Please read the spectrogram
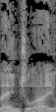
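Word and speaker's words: Angel-A: I mentioned that back-to-back with Angel A, or Angela, depending on how you want to pronounce it, which is the new film by Luc Besson, which it means completely different things.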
